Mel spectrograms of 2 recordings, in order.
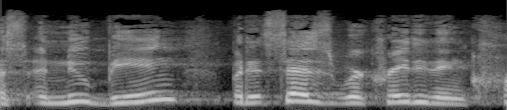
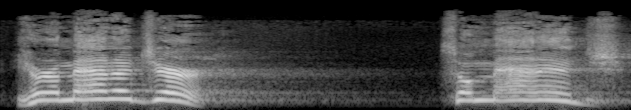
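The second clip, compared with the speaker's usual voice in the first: higher, louder emphatic declaration; preaching shout; 7 semitones higher, 7 dB louder than usual. Acted. Preacher telling listeners they are managers, loud and high. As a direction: drive it home to the congregation.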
